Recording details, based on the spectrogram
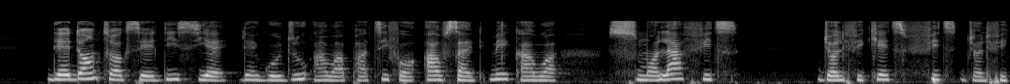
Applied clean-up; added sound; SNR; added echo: none; none; none; none.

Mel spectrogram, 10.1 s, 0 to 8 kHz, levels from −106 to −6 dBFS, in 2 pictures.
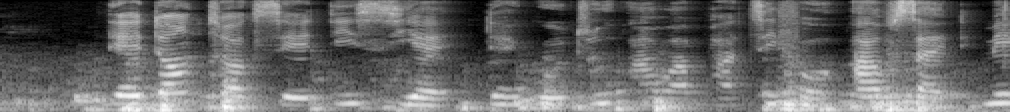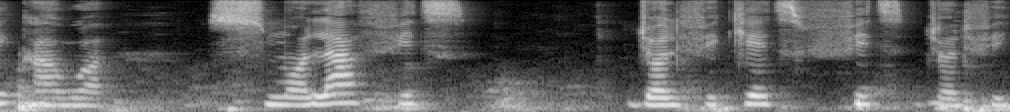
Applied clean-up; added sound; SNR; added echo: classical method log-MMSE.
